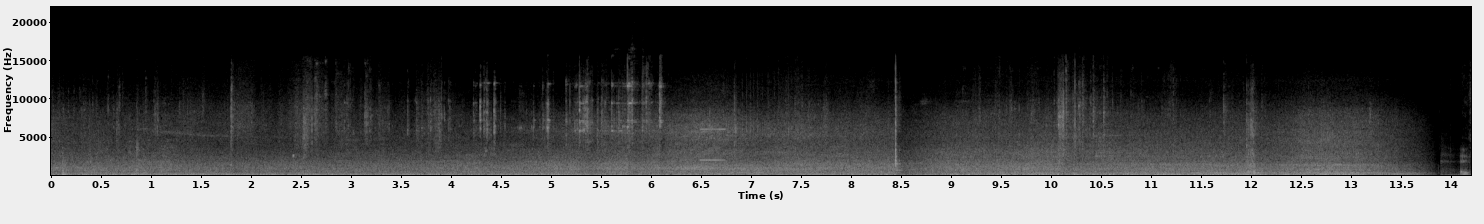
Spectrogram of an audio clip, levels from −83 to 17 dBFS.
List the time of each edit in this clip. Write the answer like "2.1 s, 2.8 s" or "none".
none

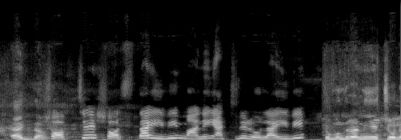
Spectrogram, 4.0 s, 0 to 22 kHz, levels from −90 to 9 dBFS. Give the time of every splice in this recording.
3.1 s

